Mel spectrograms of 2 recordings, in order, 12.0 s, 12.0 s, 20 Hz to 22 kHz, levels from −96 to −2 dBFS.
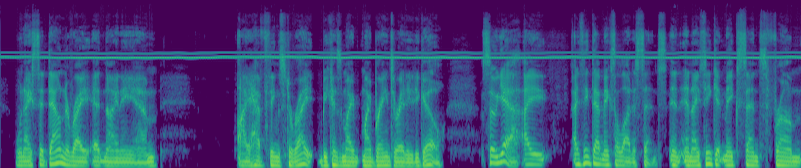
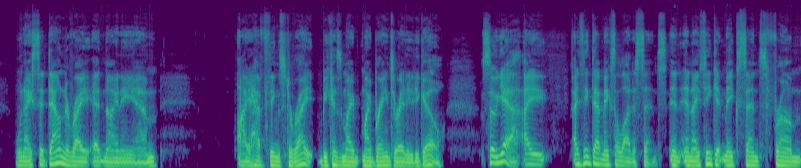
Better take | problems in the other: second | high-pitched whine; noticeable; throughout; 5.5 kHz, 10 dB below the speech

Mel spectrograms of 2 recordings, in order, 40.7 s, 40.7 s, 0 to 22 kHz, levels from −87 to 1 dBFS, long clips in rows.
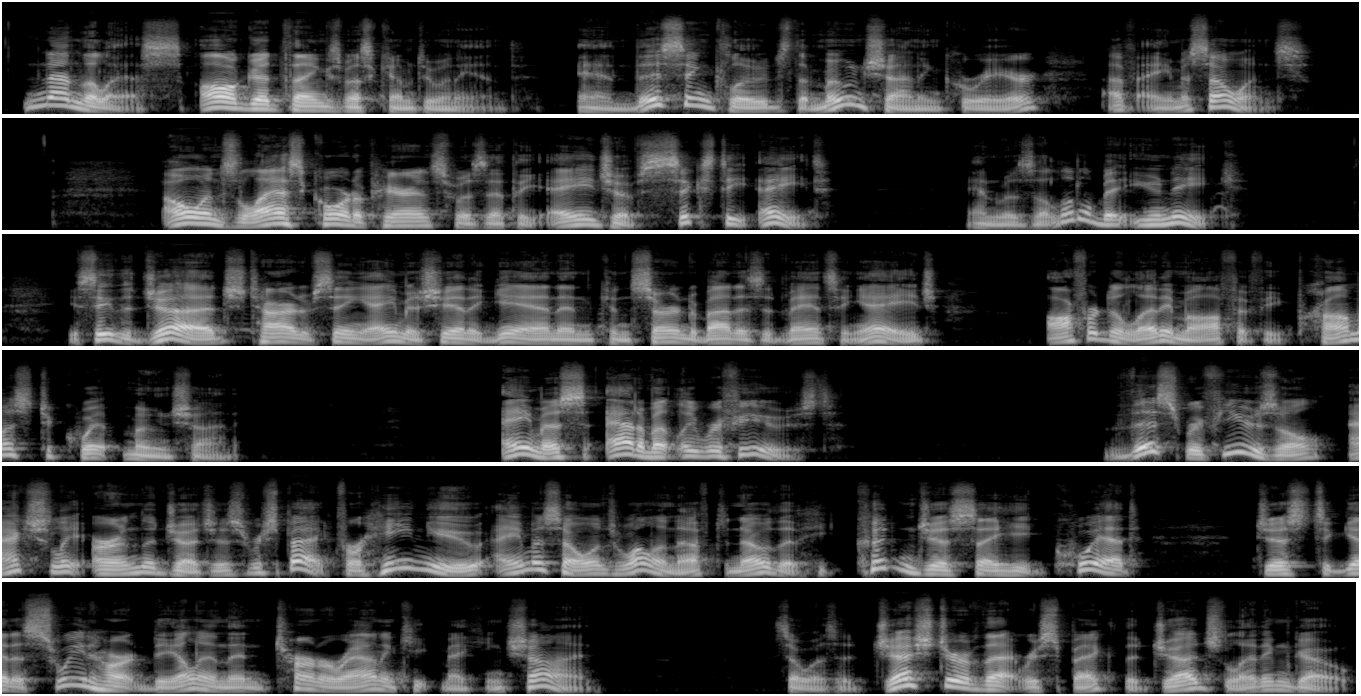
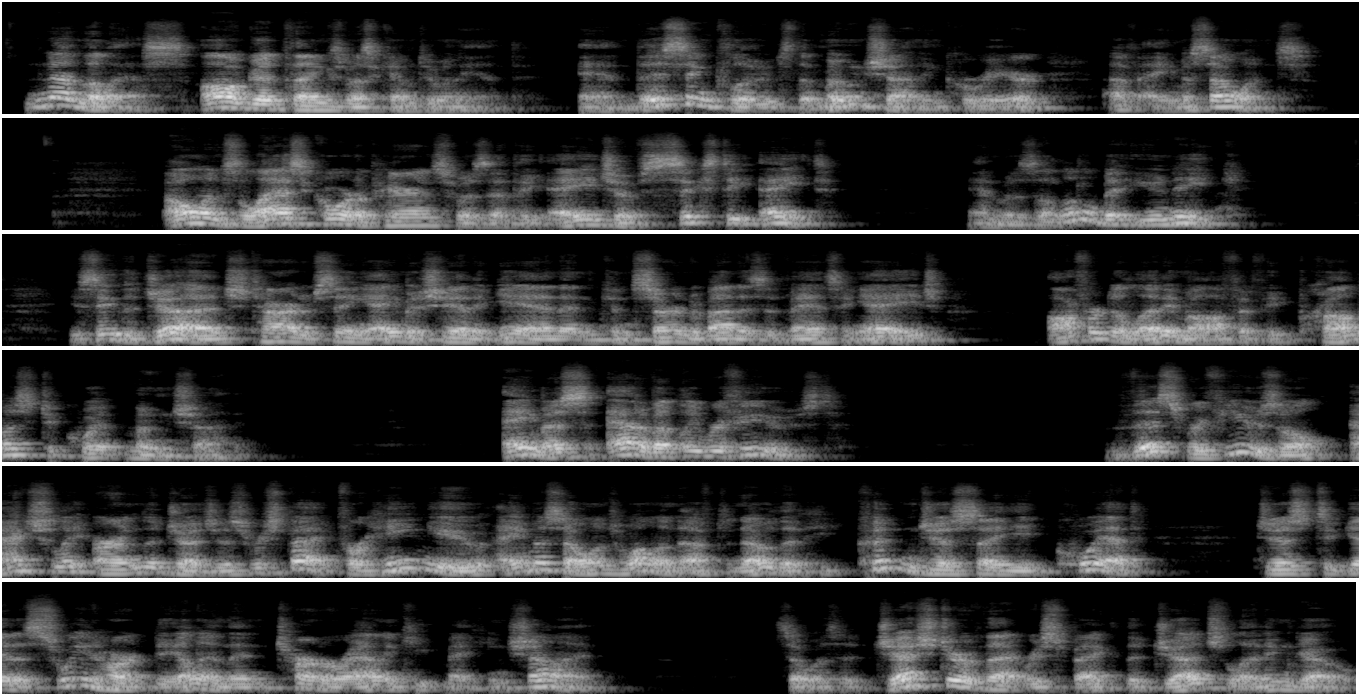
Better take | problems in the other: first | off-mic speech; far // room echo; very slight; dies away in 0.2 s

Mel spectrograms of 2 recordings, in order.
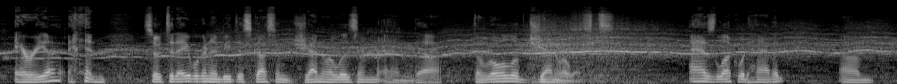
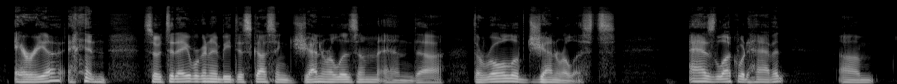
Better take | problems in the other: second | wind noise on the microphone; heavy; 2 dB below the speech

